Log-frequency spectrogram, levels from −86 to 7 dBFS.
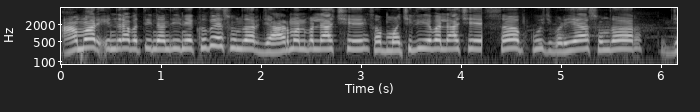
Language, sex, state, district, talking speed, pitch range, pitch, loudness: Halbi, female, Chhattisgarh, Bastar, 185 wpm, 270-285 Hz, 280 Hz, -23 LUFS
